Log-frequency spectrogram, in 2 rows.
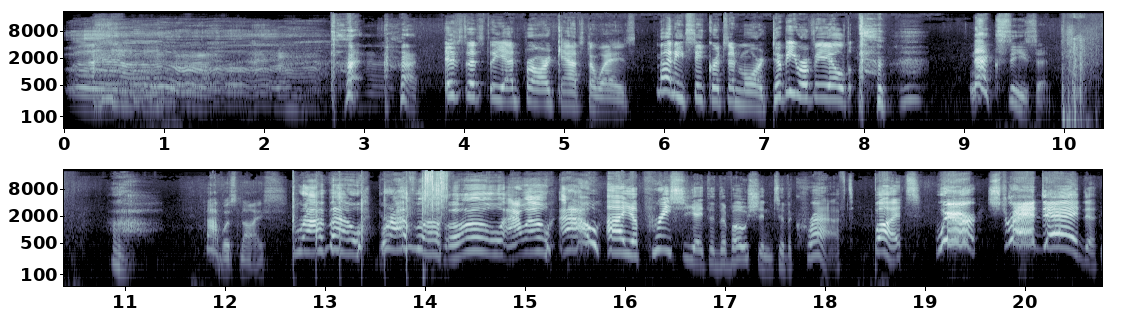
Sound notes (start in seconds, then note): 0.0 all groan; 2.6 coughs; 7.9 cough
